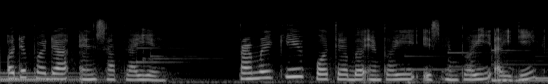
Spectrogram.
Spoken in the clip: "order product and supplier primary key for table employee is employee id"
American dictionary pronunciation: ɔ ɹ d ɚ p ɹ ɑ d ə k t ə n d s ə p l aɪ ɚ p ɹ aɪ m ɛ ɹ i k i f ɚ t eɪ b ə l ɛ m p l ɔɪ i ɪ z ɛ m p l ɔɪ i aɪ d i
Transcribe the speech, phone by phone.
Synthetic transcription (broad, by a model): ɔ d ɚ p ɹ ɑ d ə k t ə n s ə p l aɪ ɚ p ɹ aɪ m ɛ ɹ i k i f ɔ t eɪ b ə l ɛ m p l ɔɪ i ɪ s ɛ m p l ɔɪ i aɪ d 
